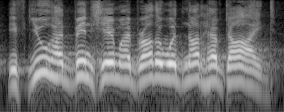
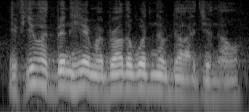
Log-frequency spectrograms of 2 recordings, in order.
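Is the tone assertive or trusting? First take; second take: assertive; trusting. First: It is said assertively, with urgency. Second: It is said gently, with trust.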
